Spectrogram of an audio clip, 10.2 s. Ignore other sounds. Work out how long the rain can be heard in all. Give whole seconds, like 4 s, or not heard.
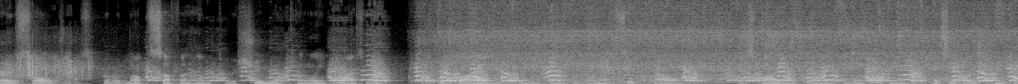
6 s.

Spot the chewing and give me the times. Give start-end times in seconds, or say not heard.
not heard.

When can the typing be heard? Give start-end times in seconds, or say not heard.
not heard.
